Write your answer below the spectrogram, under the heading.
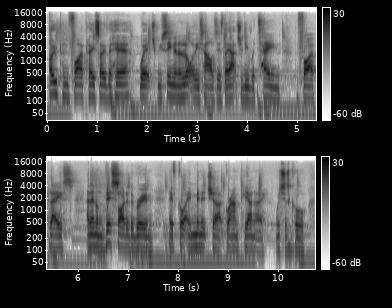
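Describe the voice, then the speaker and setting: A young man talks viewers through a house in a relaxed, enthusiastic way, pointing out features as he walks. His voice sits at an ordinary middle pitch. Faint music plays underneath. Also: normal speed, few pauses. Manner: upbeat, enthusiastic, conversational while walking. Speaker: house tour host. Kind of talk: casual walking house tour. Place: large house, indoors and garden.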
